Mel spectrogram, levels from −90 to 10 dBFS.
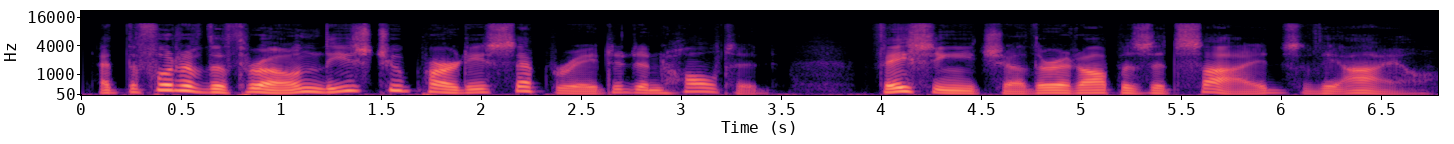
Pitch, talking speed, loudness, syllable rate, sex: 135 Hz, 185 wpm, -20 LUFS, 5.7 syllables/s, male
